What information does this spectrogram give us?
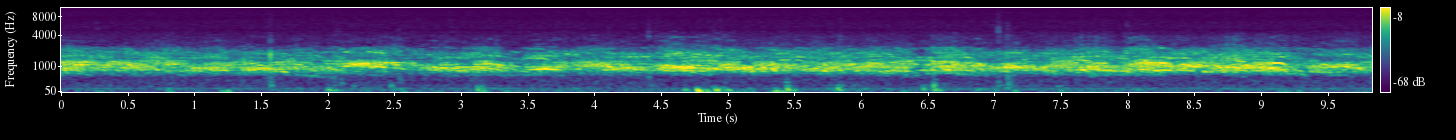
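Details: Sandhill cranes calling in spring at Lac Le Jeune, a continuous overlapping chorus of rolling, rattling calls from many birds, steady throughout with faint low thumps underneath.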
